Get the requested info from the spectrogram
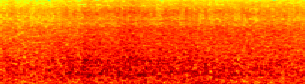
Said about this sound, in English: The sea is turquoise at the moment, and it's coming into this small craggy inlet and crashing against the rocks.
